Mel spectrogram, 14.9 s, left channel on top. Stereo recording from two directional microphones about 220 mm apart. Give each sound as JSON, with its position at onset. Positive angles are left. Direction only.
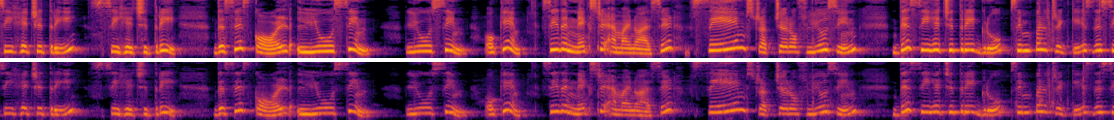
{"t": 0.0, "sound": "speech", "side_deg": 45}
